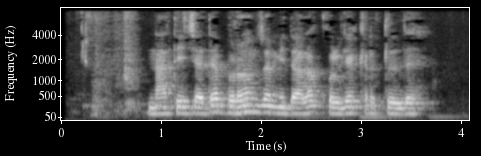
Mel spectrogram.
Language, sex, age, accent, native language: Uzbek, male, 18-24, Surxondaryo, Uzbek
